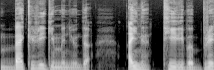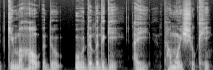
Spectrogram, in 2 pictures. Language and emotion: Manipuri, sad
